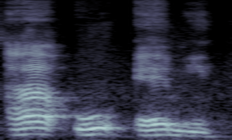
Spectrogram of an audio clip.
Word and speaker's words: Aum: Omkara, né, as 3 sílabas, A-U-M, não é que os transcendentalistas cantam, Aum.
